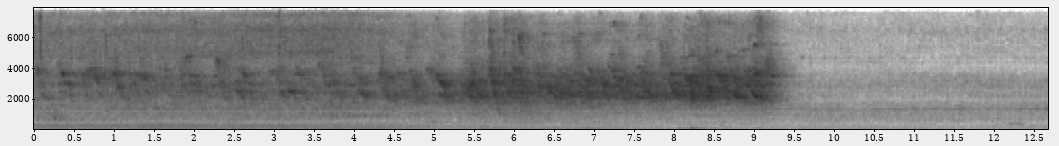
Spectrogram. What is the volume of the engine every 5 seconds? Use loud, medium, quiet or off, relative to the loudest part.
loud, medium, medium.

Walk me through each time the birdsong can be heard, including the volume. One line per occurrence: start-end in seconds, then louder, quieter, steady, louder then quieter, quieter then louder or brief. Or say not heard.
0.0-9.2 louder.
